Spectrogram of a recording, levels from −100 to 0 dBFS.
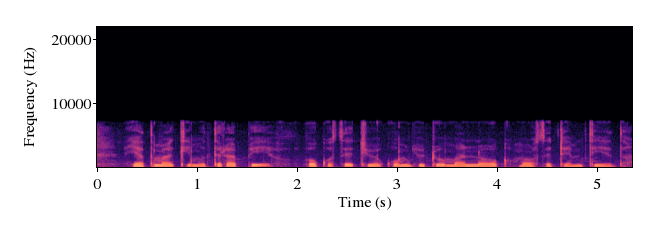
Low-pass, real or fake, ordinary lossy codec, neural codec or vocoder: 7.2 kHz; real; none; none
